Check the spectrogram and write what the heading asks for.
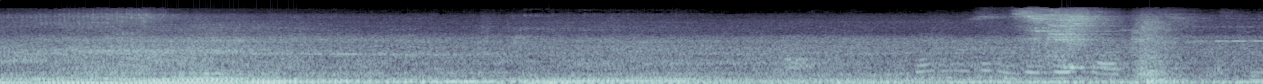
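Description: Low rumble of a motor vehicle engine running close by, loudest in the first second and again around two to three seconds in, with voices toward the end.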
